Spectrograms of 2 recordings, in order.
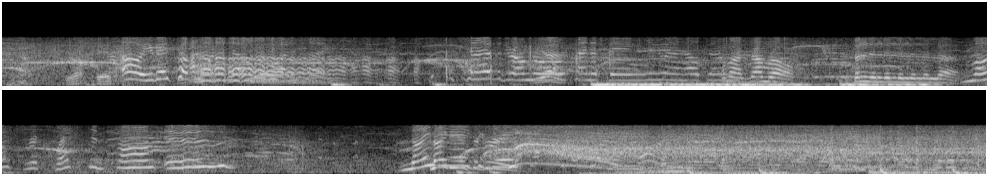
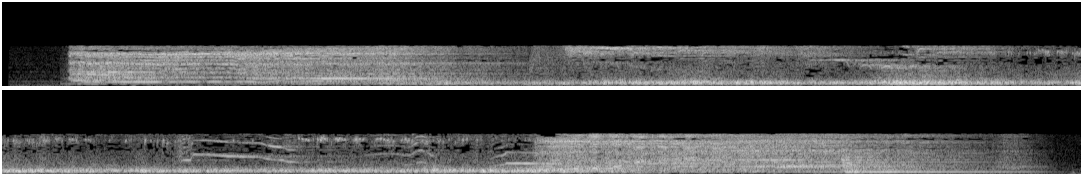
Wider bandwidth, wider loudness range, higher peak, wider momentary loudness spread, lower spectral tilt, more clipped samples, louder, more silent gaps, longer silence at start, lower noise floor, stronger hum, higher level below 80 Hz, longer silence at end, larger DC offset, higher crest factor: first, 4 kHz vs 2.7 kHz; about the same, 4 LU vs 6 LU; about the same, -2 dBFS vs -2 dBFS; first, 13 LU vs 10 LU; second, -10 dB/octave vs -16 dB/octave; neither; about the same, -17 LUFS vs -17 LUFS; neither; second, 0 s vs 0.6 s; second, -36 dBFS vs -48 dBFS; neither; first, -24 dBFS vs -48 dBFS; second, 0 s vs 0.35 s; neither; about the same, 14 dB vs 16 dB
